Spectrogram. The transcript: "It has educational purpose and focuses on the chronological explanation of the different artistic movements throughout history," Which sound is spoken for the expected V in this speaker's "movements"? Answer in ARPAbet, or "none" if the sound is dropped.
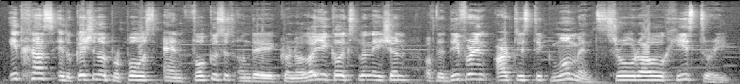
none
